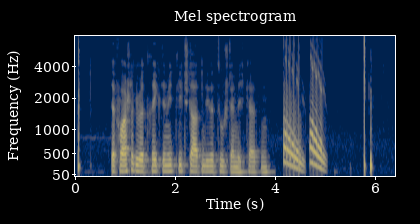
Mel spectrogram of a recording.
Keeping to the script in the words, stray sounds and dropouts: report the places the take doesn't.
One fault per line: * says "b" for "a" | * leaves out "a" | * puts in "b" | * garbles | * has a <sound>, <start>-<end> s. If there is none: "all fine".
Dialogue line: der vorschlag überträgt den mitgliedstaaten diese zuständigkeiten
* has a chirp, 4.2-5.1 s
